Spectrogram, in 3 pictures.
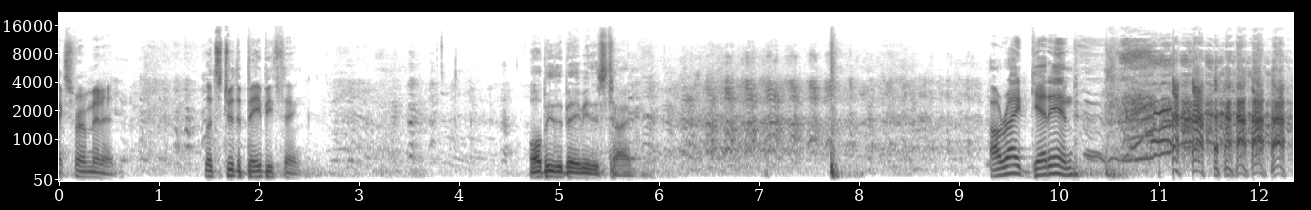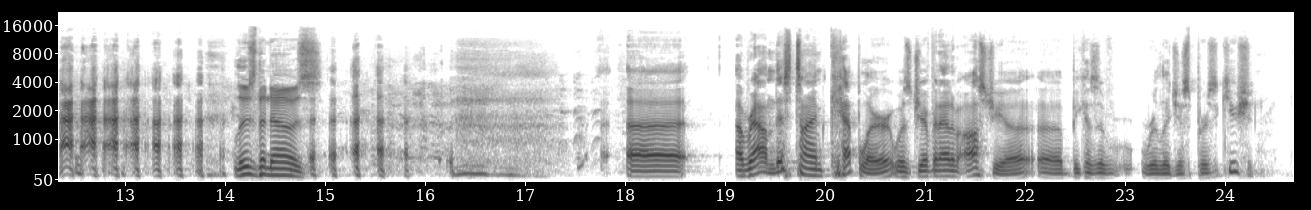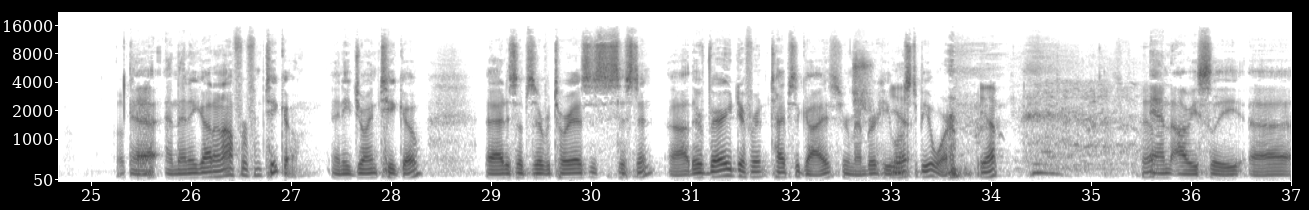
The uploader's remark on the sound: Recorded live in Copenhagen.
